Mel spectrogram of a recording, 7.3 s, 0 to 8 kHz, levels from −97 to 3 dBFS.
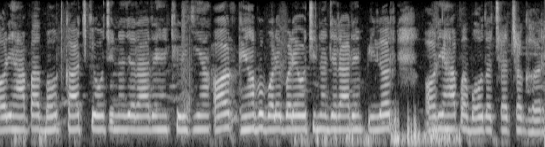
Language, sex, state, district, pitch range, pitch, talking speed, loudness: Hindi, male, Chhattisgarh, Sarguja, 245-255 Hz, 250 Hz, 245 wpm, -19 LUFS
